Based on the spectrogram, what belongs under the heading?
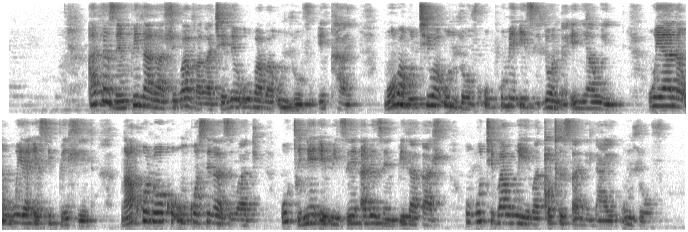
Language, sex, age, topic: North Ndebele, female, 25-35, health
